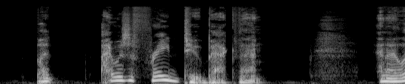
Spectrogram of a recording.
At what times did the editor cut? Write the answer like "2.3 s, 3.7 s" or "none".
none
